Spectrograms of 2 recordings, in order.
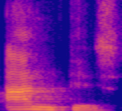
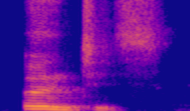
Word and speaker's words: antes: Not antes, but antes.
